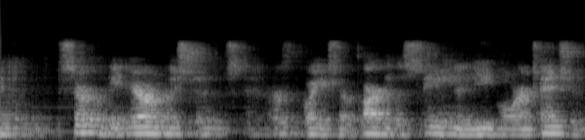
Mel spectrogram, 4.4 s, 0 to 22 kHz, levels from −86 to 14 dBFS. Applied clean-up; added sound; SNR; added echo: neural mask model DeepFilterNet 3.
